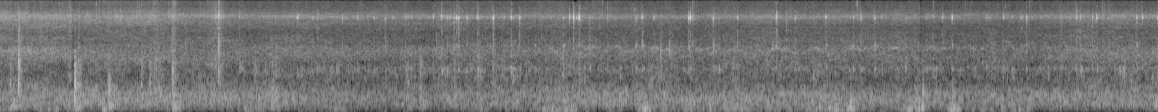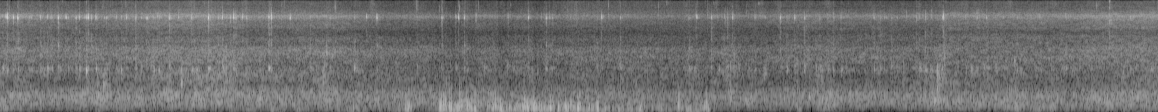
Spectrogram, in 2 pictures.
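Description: Wind buffeting the phone's microphone over the wash of choppy sea water, in uneven gusts with a louder stretch about twelve seconds in.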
